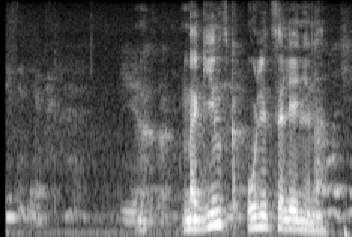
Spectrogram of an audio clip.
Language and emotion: Russian, neutral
